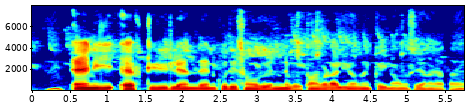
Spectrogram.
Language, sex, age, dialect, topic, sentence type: Hindi, male, 25-30, Kanauji Braj Bhasha, banking, statement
